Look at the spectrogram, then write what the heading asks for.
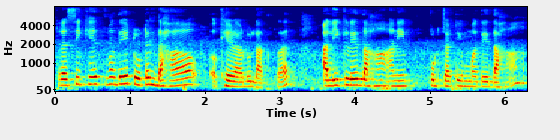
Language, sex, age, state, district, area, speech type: Marathi, female, 18-30, Maharashtra, Ratnagiri, rural, spontaneous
